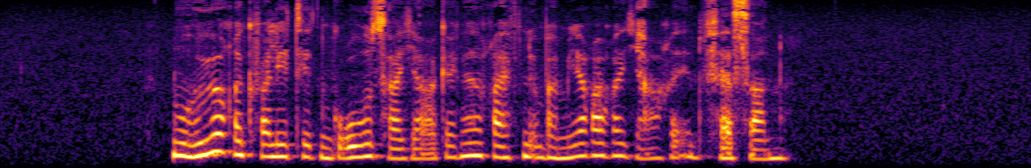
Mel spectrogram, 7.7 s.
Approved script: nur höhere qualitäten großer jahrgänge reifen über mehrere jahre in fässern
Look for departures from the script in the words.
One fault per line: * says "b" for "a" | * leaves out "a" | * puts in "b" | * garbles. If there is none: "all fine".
all fine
